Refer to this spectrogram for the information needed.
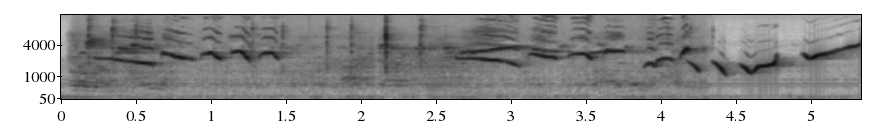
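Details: Male and female white-rumped shama: dense, overlapping high whistles and sweeping slurs over steady background noise, with clicks and chirps mixed in. A clearer series of looping whistled notes closes the passage.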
